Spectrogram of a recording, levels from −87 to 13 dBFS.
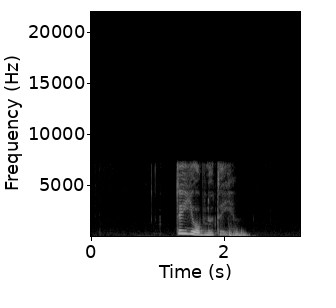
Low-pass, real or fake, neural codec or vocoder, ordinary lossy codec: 7.2 kHz; real; none; none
